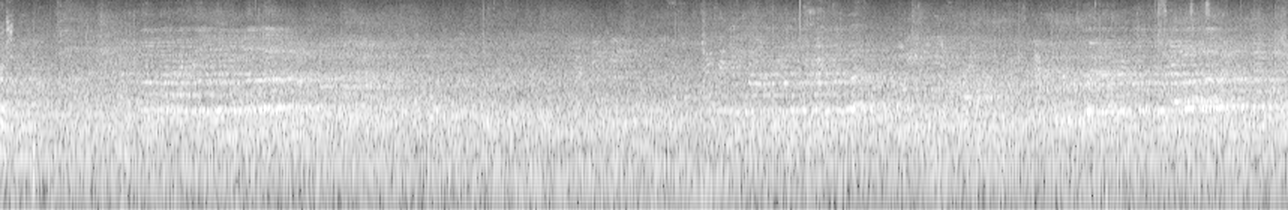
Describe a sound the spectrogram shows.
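Spectators shout and cheer.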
